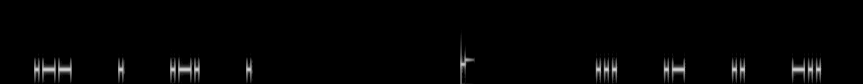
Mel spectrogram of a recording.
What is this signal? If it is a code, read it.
Morse code, heard as a keyed tone, about 30 wpm, spaced as for 14 wpm, 690 Hz. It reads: WERE SAID
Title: 4x Character Spacing - Top 200 Words - 30wpm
